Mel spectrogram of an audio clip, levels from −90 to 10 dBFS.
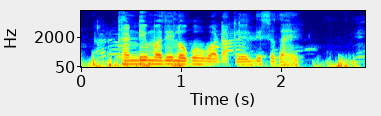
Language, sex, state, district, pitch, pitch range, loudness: Marathi, male, Maharashtra, Washim, 115 Hz, 95-130 Hz, -17 LUFS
